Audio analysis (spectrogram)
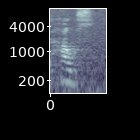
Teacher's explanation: तो जैसे HOUSE, हाउस, यहाँ पर हाउस में देखिए O और U के अलग अलग साउंड, दोनों को मिला करके एक साउंड आपका बन गया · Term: डिप्थोंग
